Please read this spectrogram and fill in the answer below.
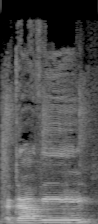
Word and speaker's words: agave: we have the trace Agave AG agabi I just learned the proper way to say that today Trac aabies um margarita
